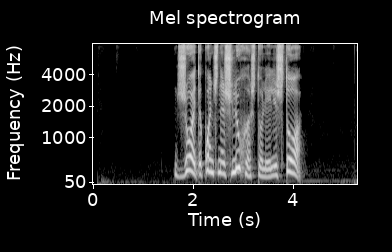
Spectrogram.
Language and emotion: Russian, angry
